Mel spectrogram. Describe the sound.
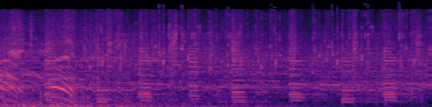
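Water gushes from a tap in a steady stream that starts strongly as it is turned on and keeps running, with faint voices breaking in intermittently underneath.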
